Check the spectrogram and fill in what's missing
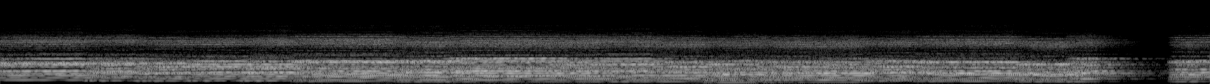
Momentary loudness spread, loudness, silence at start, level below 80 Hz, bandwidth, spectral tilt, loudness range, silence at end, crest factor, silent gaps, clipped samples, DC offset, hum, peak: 4 LU; -27 LUFS; 0 s; -72 dBFS; 9.6 kHz; -5.5 dB/octave; 2 LU; 0 s; 14 dB; none; under 0.1%; under 0.1%; none; -12 dBFS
